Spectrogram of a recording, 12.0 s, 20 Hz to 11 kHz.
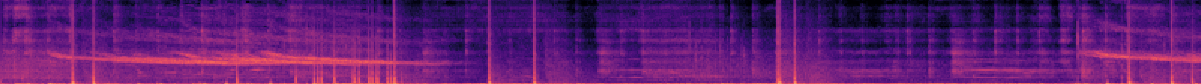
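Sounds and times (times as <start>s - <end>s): fireworks exploding: 0.0s - 12.0s
music: 0.0s - 12.0s
low rumble: 1.8s - 10.7s.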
